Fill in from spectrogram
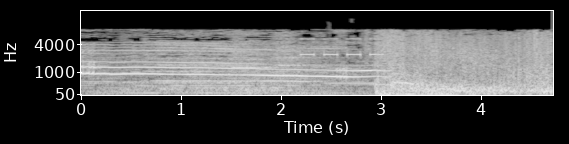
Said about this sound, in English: And the explosion at the end there is exactly what happened.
